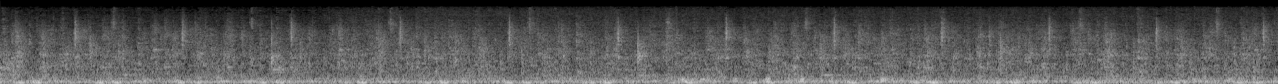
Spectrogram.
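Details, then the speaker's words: Old steam engine driving a 1925-style line-shaft machine shop, governor controlling speed; steady rhythmic chuffing and slide-valve clatter at even pace, no knocks or surging, running normally. "it just takes just the slightest little bit of turn to the throttle you will hear the slide valve kind of snap up against the ports and it takes right off"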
